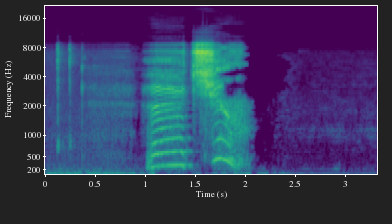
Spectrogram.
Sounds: Sneeze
